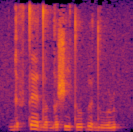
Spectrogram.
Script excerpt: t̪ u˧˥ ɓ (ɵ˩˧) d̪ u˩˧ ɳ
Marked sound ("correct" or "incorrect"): correct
